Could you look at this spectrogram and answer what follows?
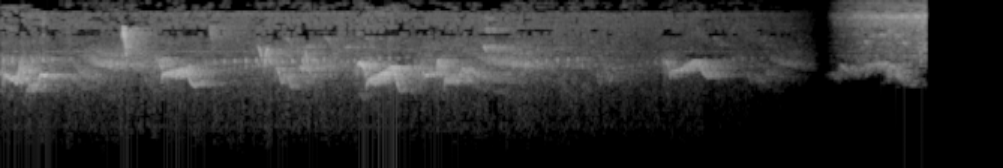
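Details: High chirping calls of a lettered aracari, a toucan relative: quick, uneven series of short squeaky notes, fading out before a brief hiss of noise at the end.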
